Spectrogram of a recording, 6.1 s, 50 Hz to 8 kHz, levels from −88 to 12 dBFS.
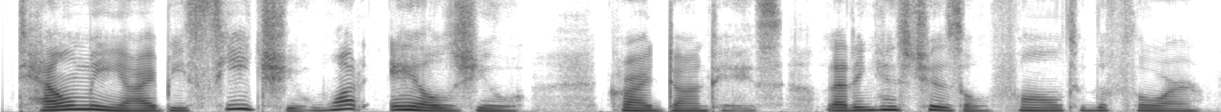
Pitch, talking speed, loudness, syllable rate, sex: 195 Hz, 165 wpm, -18 LUFS, 4.0 syllables/s, female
